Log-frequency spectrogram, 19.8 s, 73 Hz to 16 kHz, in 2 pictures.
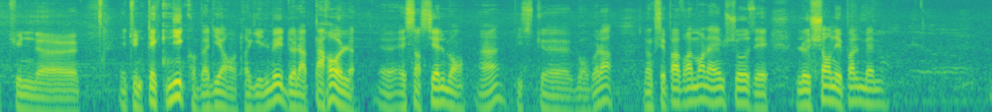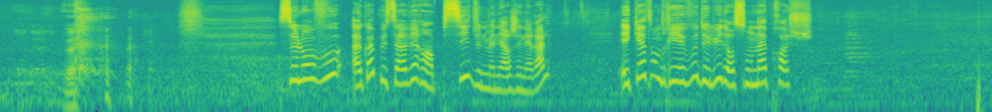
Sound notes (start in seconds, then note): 10.4 laughs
